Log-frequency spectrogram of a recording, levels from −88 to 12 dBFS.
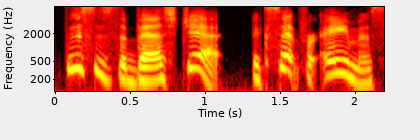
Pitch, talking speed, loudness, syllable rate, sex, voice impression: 235 Hz, 190 wpm, -16 LUFS, 5.5 syllables/s, female, very feminine, very adult-like, middle-aged, very thin, tensed, slightly powerful, bright, very hard, very clear, very fluent, cool, slightly intellectual, slightly refreshing, sincere, slightly calm, slightly friendly, slightly reassuring, unique, slightly elegant, wild, slightly sweet, kind, very modest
